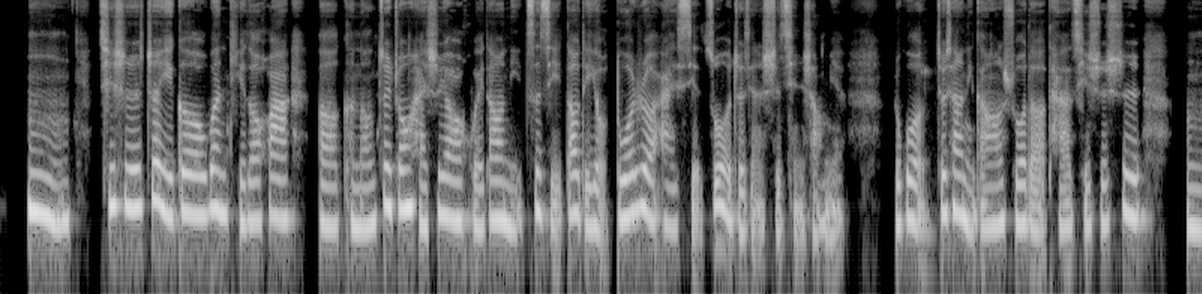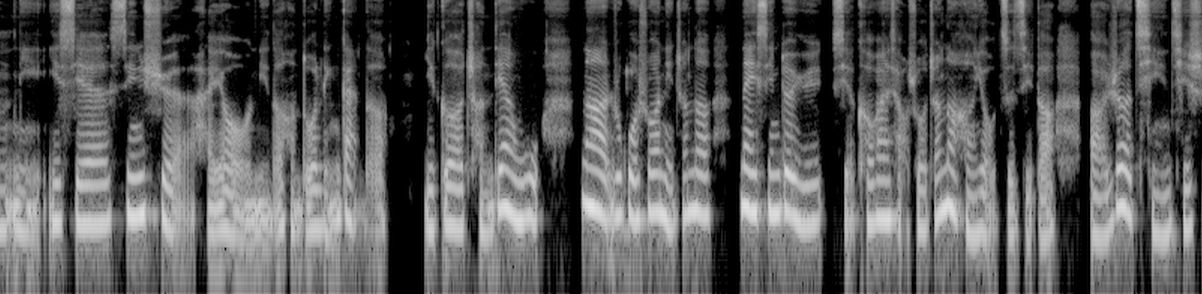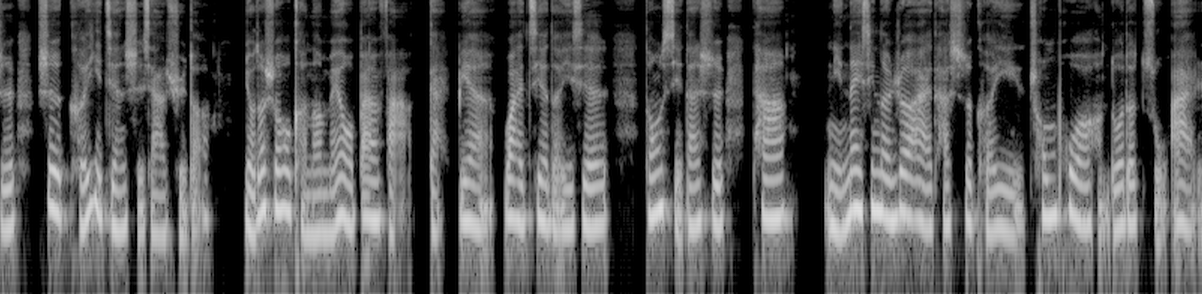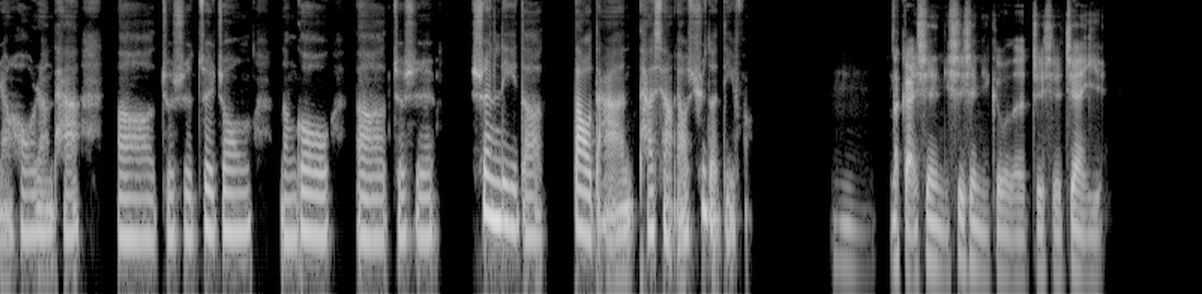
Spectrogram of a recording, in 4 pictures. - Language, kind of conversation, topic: Chinese, advice, 为什么我的创作计划总是被拖延和打断？
- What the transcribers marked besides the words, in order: none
